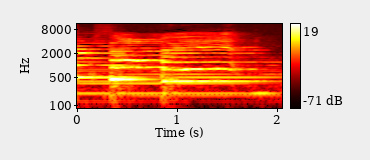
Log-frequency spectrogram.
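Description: Grand piano played slowly: a couple of notes struck about half a second apart, the last one held and fading away toward the end.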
